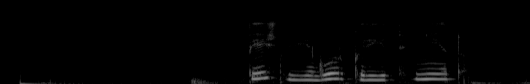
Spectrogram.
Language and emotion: Russian, sad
